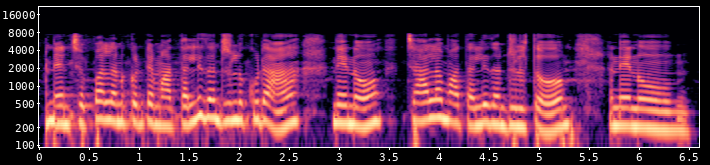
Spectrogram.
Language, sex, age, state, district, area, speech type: Telugu, female, 45-60, Andhra Pradesh, Sri Balaji, rural, spontaneous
